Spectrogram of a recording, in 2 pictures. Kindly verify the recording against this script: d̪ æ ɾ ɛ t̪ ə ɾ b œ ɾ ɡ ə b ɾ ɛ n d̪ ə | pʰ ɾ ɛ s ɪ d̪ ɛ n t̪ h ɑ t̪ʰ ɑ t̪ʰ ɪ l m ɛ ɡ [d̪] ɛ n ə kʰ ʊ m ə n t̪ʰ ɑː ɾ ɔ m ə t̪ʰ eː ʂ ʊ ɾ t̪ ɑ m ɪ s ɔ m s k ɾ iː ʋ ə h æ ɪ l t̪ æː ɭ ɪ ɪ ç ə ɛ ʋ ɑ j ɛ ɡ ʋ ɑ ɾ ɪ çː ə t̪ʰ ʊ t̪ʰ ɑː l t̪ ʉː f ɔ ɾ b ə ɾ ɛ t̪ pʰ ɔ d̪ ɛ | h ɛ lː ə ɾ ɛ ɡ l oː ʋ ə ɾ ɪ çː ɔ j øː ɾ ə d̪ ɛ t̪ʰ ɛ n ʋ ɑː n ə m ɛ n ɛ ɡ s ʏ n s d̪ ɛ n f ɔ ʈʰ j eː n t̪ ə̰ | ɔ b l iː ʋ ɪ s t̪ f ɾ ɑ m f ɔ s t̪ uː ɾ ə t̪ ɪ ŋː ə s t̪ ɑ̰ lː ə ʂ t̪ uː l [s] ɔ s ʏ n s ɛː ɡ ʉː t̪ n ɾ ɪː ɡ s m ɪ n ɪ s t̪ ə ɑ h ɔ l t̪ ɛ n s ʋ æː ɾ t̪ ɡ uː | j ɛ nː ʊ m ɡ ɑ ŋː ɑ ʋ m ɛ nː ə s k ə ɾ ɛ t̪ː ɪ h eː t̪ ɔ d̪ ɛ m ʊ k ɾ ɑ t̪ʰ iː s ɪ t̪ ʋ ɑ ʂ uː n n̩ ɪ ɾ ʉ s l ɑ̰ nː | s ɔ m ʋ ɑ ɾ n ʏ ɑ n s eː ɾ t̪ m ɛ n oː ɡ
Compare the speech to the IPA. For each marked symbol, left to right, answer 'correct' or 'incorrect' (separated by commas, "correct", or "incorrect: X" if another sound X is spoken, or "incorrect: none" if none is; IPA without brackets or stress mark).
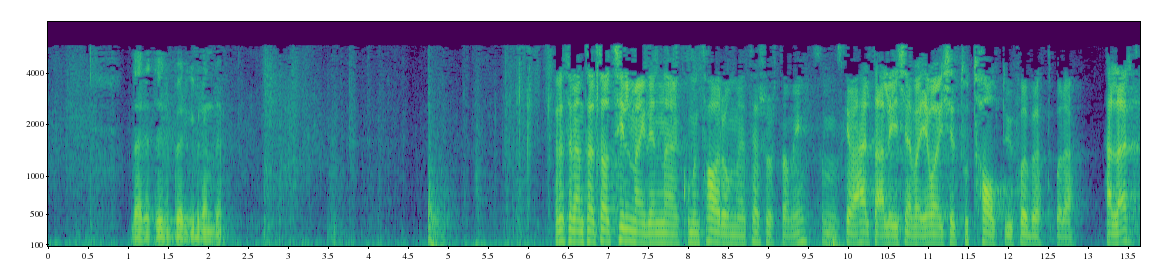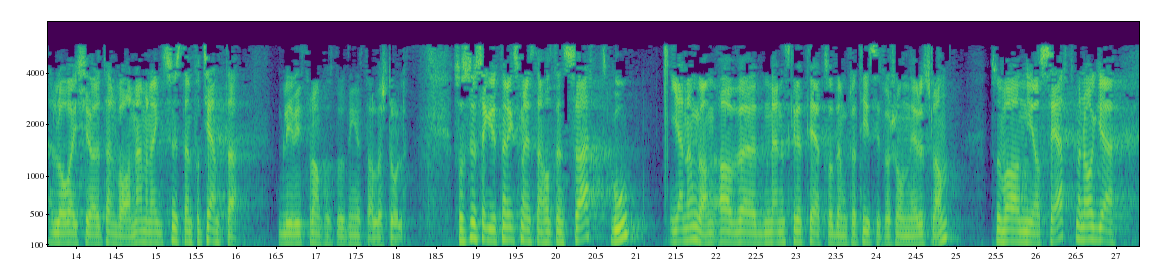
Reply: correct, correct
